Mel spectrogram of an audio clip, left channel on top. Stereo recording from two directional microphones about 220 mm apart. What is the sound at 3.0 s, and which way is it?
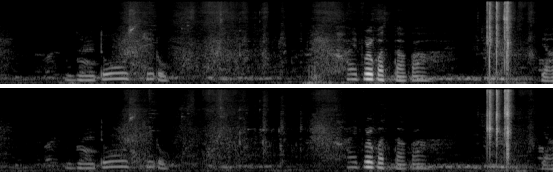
Speech, 40° left (ahead or behind).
